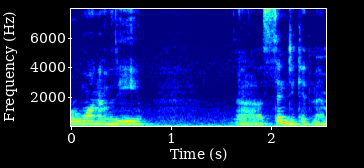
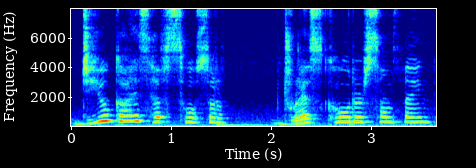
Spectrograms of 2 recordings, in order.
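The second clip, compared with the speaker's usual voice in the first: higher voiced Mulder, mocking; teasing question; 9 semitones higher than usual. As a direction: poke fun with a raised voice.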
